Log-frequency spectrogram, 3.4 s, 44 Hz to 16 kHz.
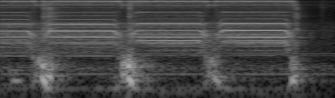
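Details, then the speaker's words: Open-loop stepper motor under rag-applied load: whine breaks up with periodic thumps, starting to lose steps at 190 inches per minute, then stalling completely around 270 in/min. "you can hear it it's making some noise [Music] 190 it started in the steps 270 it steadily choking out"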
